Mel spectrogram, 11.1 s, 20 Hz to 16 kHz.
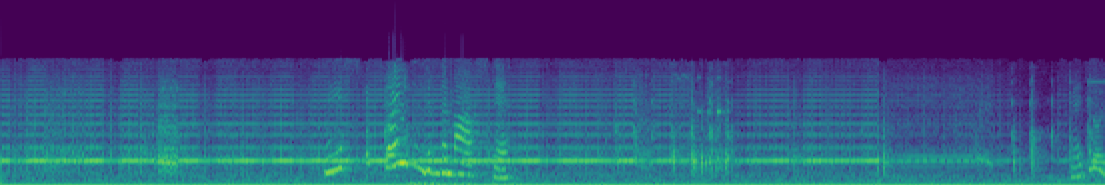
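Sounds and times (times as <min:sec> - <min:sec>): loud buzzing hum: 0:00.0 - 0:11.0.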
